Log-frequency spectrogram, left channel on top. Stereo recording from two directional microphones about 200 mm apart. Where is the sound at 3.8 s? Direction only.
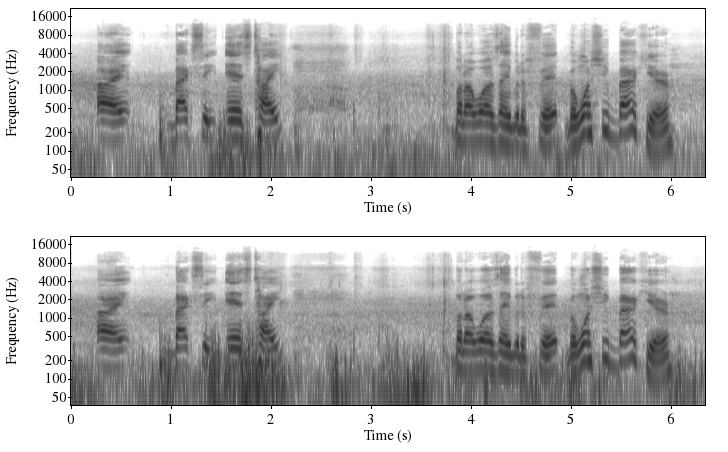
5° left (ahead or behind).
